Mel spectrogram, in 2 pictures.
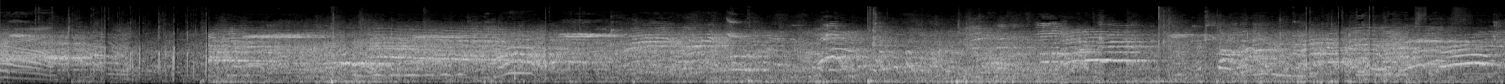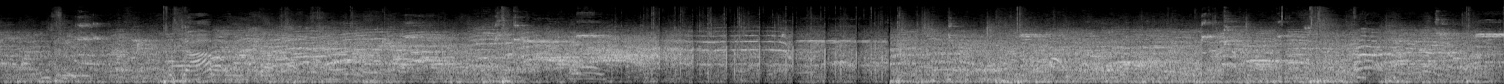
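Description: Indoor volleyball game: many overlapping voices of players and spectators, with the thuds of the ball being hit and landing on the court.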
